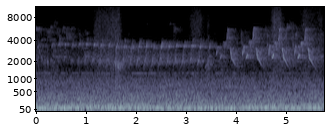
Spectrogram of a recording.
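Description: A wren sings its three-syllable tea kettle song in woods beside a community garden. The repeated chirping phrases sound faint and distant beneath steady background noise, clearest toward the end.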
